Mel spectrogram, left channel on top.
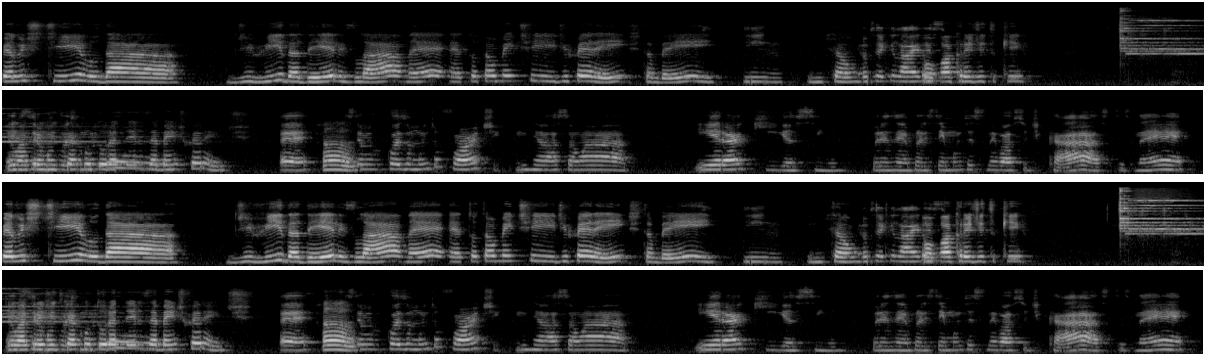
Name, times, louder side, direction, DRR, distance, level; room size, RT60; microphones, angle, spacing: voice 1, 0.0-1.8 2.2-7.1 8.1-8.6 9.2-10.2 12.1-14.5 15.2-15.6, right 4 dB, 80° right, 1.1 m, -25 dB
voice 2, 7.4-7.8 8.6-9.3 12.1-13.7 14.8-15.1 15.6-18.3 18.9-20.4 20.7-23.8, equal, ahead, 0.7 m, -31 dB
sound 1, 11.2-13.3, right 8 dB, 50° right, 1.4 m, -29 dB
17.5 x 8.7 x 3.7 m
head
